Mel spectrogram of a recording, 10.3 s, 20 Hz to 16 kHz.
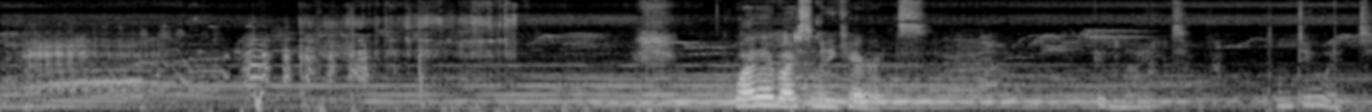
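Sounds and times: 
goat bleating in a farming video game: 0.0s - 1.2s
steady musical farming game background: 0.0s - 10.2s
speech: 5.5s - 6.9s.

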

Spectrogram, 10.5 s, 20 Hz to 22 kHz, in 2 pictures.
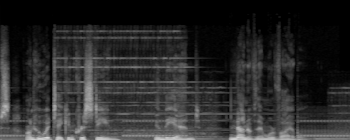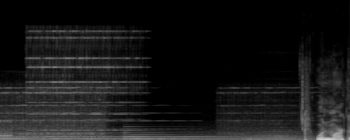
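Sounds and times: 
speech: 0.0s - 4.7s, 10.0s - 10.5s
several telephones ringing with bells: 0.0s - 7.5s.

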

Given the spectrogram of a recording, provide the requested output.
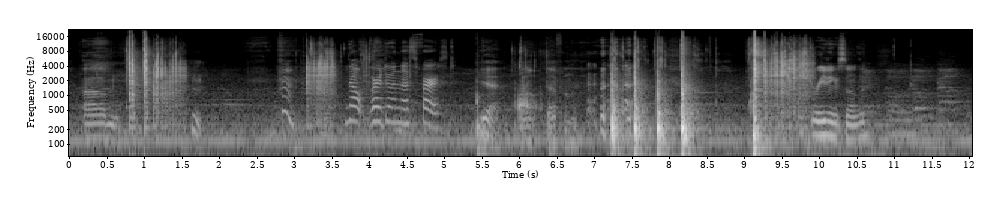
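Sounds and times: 
speech: 0.3s - 0.8s, 1.6s - 2.0s, 2.8s - 8.1s, 9.9s - 10.8s
dice rattling in a dice cup: 0.8s - 1.6s, 3.1s - 4.1s, 5.9s - 6.3s, 7.3s - 10.0s.

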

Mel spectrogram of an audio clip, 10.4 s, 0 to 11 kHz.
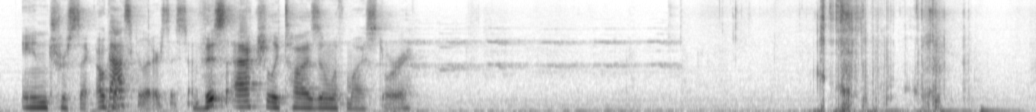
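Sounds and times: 
speech: 0.2s - 4.2s
crunching on a snack being bitten and chewed: 7.2s - 10.3s.

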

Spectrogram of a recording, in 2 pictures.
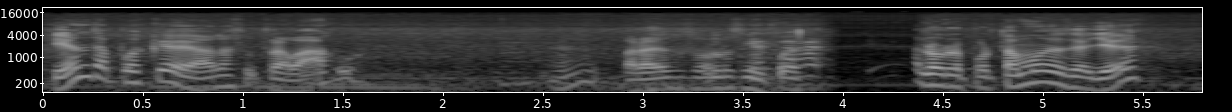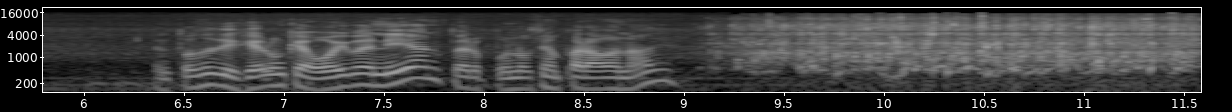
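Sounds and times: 
speech: 0.0s - 1.7s, 2.5s - 5.6s, 6.3s - 9.4s
sewage water trickling along a street: 9.1s - 11.5s.

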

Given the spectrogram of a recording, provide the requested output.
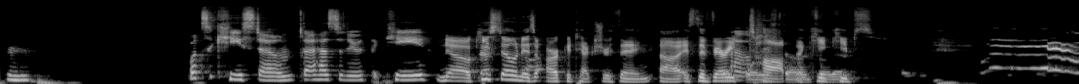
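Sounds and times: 
speech: 0.1s - 0.6s, 1.9s - 9.5s
cat meowing: 9.8s - 10.7s.

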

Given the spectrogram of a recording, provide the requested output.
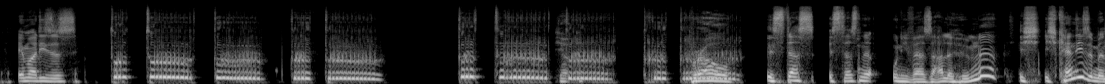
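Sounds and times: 
speech: 0.2s - 2.6s, 7.0s - 11.0s
person imitating pigeon cooing with low throaty hoots: 1.1s - 4.0s, 4.6s - 7.5s.

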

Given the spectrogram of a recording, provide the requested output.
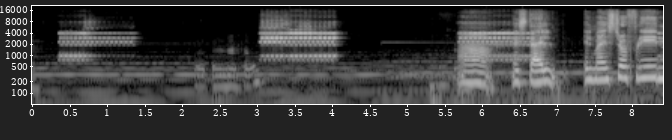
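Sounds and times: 
telephone ringing with an incoming call: 0.4s - 1.4s, 3.0s - 4.2s, 5.7s - 6.9s
speech: 2.4s - 3.4s, 6.4s - 8.4s.

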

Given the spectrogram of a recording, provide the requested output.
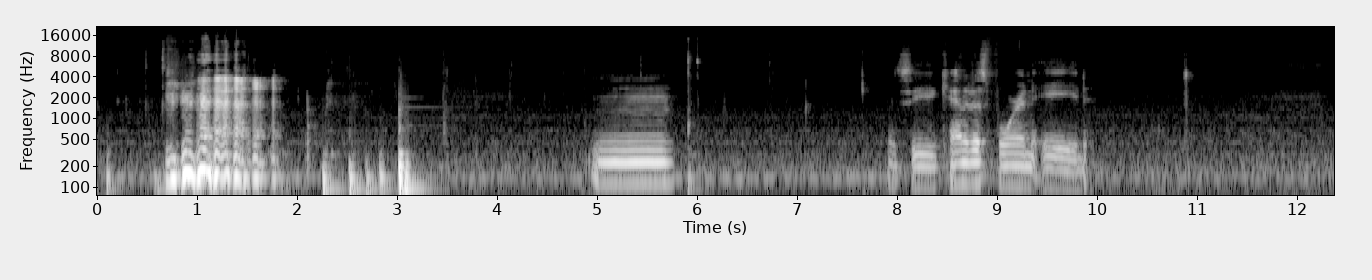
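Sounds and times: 
person chuckling: 0.6s - 2.5s
speech: 0.7s - 1.9s, 8.0s - 10.0s
computer keyboard typing: 5.9s - 6.1s.

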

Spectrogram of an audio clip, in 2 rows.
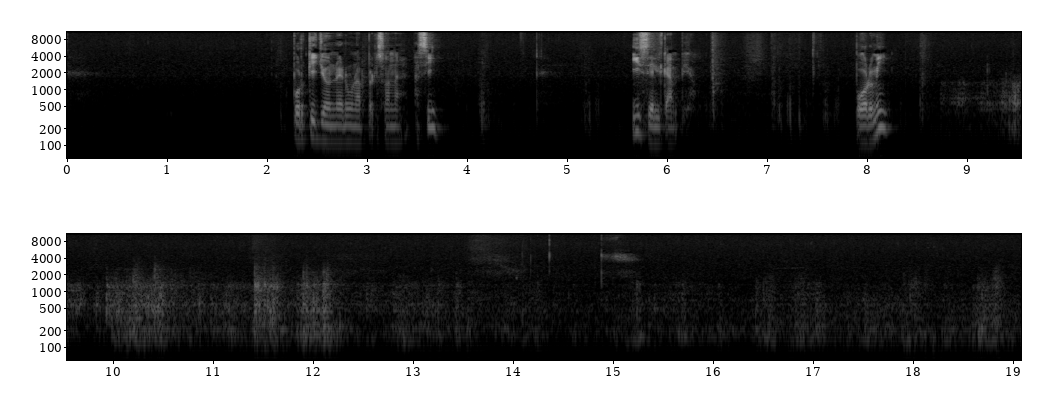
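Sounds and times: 
steady rain falling: 0.0s - 19.0s
speech: 2.3s - 4.2s, 5.6s - 6.3s, 7.9s - 8.3s
low rumbling: 8.7s - 19.0s.

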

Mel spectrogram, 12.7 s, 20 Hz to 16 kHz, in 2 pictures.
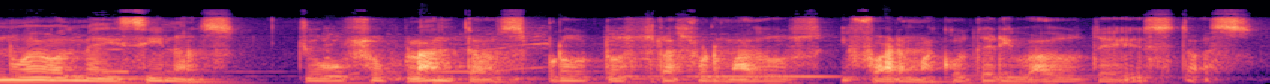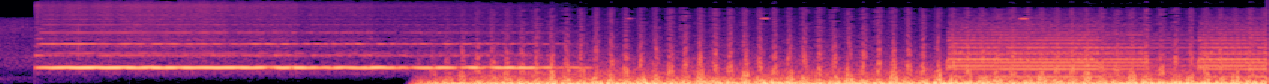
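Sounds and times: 
speech: 0.1s - 6.4s
helicopter turbine whine: 7.2s - 12.6s
helicopter rotor thumping: 9.1s - 12.6s.

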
